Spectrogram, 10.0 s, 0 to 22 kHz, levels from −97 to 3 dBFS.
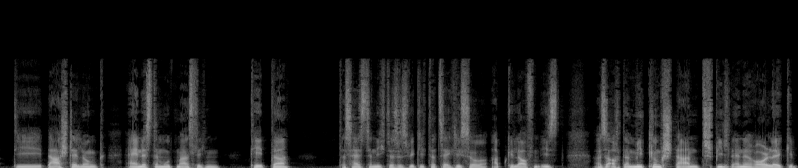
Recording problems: garbled, watery; slightly; nothing above 14.5 kHz

